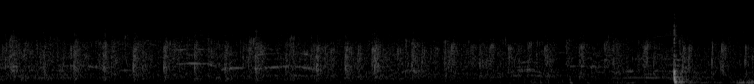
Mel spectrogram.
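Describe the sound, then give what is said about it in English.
A church audience claps hands together in a dense, steady patter of overlapping claps, with crowd voices murmuring underneath and one sharp, louder clap standing out near the end. “Clap your hands, lift your voice, magnify him.”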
